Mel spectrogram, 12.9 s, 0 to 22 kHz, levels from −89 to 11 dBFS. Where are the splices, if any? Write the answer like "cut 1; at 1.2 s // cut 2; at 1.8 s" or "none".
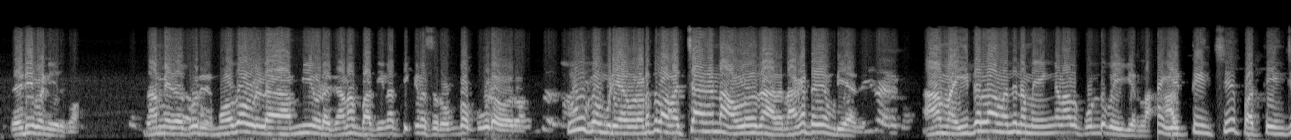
cut 1; at 11.6 s

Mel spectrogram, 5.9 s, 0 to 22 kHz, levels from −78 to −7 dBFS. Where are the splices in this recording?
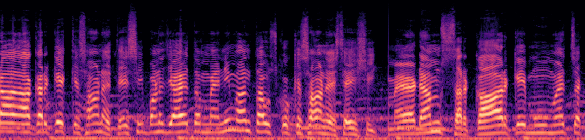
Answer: cut 1; at 3.8 s

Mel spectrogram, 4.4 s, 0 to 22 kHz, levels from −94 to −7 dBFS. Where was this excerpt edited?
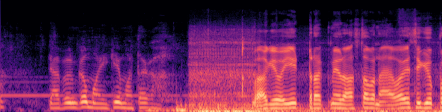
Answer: cut 1; at 1.9 s

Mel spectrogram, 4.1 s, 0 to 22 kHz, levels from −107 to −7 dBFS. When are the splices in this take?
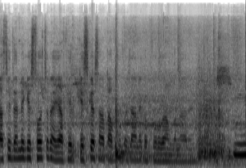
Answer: none

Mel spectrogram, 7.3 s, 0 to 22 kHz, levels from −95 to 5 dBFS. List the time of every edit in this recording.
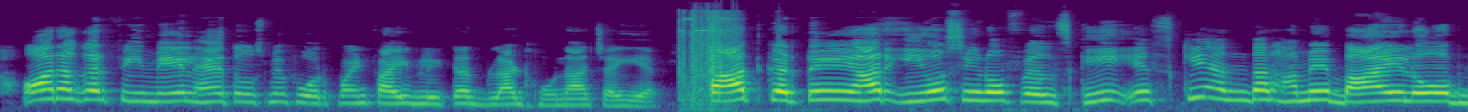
cut 1; at 3.6 s

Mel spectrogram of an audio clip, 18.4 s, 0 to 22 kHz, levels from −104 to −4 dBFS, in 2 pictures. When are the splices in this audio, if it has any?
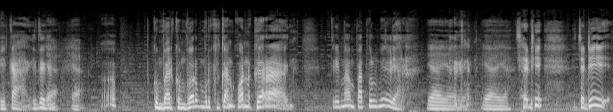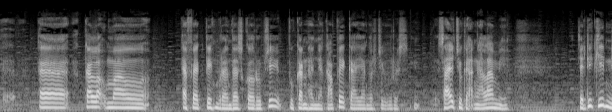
cut 1; at 15.3 s

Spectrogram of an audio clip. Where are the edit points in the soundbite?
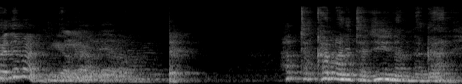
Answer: cut 1; at 1.7 s

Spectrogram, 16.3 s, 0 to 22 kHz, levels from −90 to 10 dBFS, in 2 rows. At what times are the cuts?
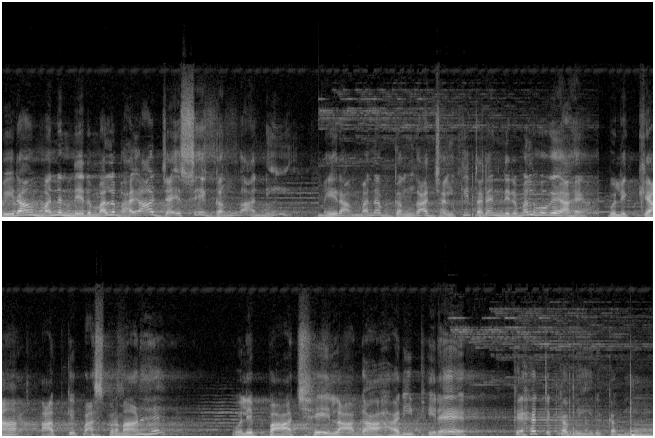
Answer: cut 1; at 3.8 s // cut 2; at 7.4 s

